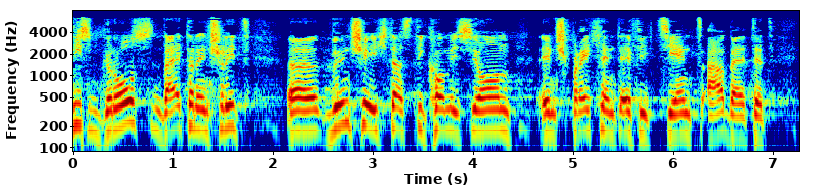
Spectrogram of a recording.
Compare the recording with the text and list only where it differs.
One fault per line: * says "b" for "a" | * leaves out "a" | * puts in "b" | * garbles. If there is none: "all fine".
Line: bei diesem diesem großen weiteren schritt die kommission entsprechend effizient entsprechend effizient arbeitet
* leaves out "diesem"
* puts in "wünsche ich dass"
* leaves out "entsprechend effizient"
